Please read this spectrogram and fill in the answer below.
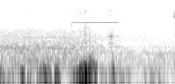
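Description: Ice being chewed close to the microphone with the mouth closed: low, muffled thumps, loudest about a second in, with a small click soon after. A faint, thin beep-like tone sounds for about half a second in the middle.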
